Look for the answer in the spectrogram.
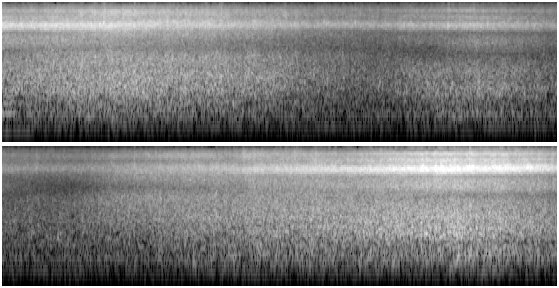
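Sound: ocean waves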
